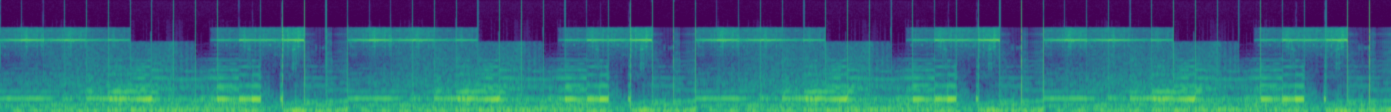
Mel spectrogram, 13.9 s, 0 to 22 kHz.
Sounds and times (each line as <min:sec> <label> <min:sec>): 0:02.1 Drum Loop 0:13.9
